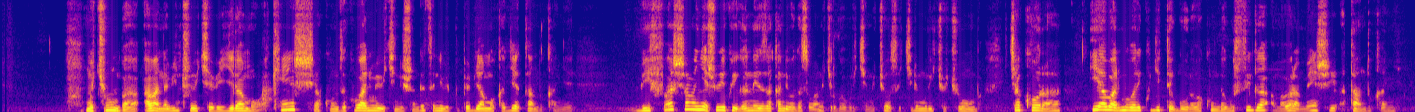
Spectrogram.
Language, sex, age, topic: Kinyarwanda, male, 25-35, education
